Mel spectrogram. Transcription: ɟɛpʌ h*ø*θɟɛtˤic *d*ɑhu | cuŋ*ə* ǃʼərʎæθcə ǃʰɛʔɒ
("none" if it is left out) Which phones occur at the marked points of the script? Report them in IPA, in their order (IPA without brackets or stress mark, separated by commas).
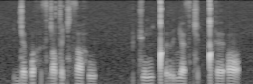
ə, θ, ə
